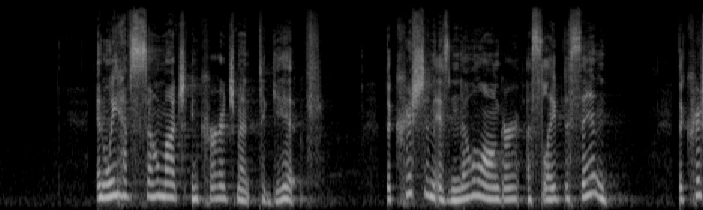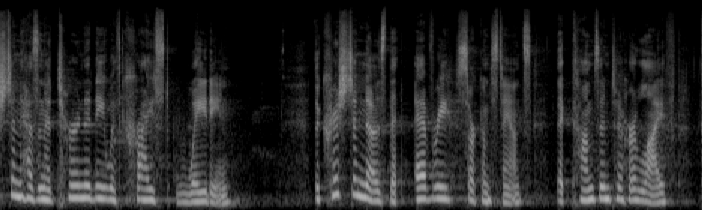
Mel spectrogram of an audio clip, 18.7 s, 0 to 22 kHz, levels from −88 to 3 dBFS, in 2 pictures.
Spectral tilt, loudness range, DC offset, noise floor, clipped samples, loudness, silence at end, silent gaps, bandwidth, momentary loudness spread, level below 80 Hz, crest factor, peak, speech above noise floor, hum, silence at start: -3.5 dB/octave; 3 LU; under 0.1%; -76 dBFS; under 0.1%; -33 LUFS; 0.25 s; none; 19 kHz; 10 LU; -82 dBFS; 18 dB; -16 dBFS; 43 dB; none; 1.3 s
